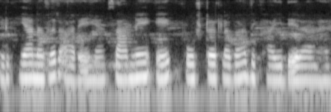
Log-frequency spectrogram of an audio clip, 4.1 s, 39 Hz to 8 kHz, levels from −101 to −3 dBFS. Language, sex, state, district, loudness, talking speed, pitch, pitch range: Hindi, female, Bihar, Lakhisarai, -16 LUFS, 185 wpm, 185 Hz, 175-195 Hz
